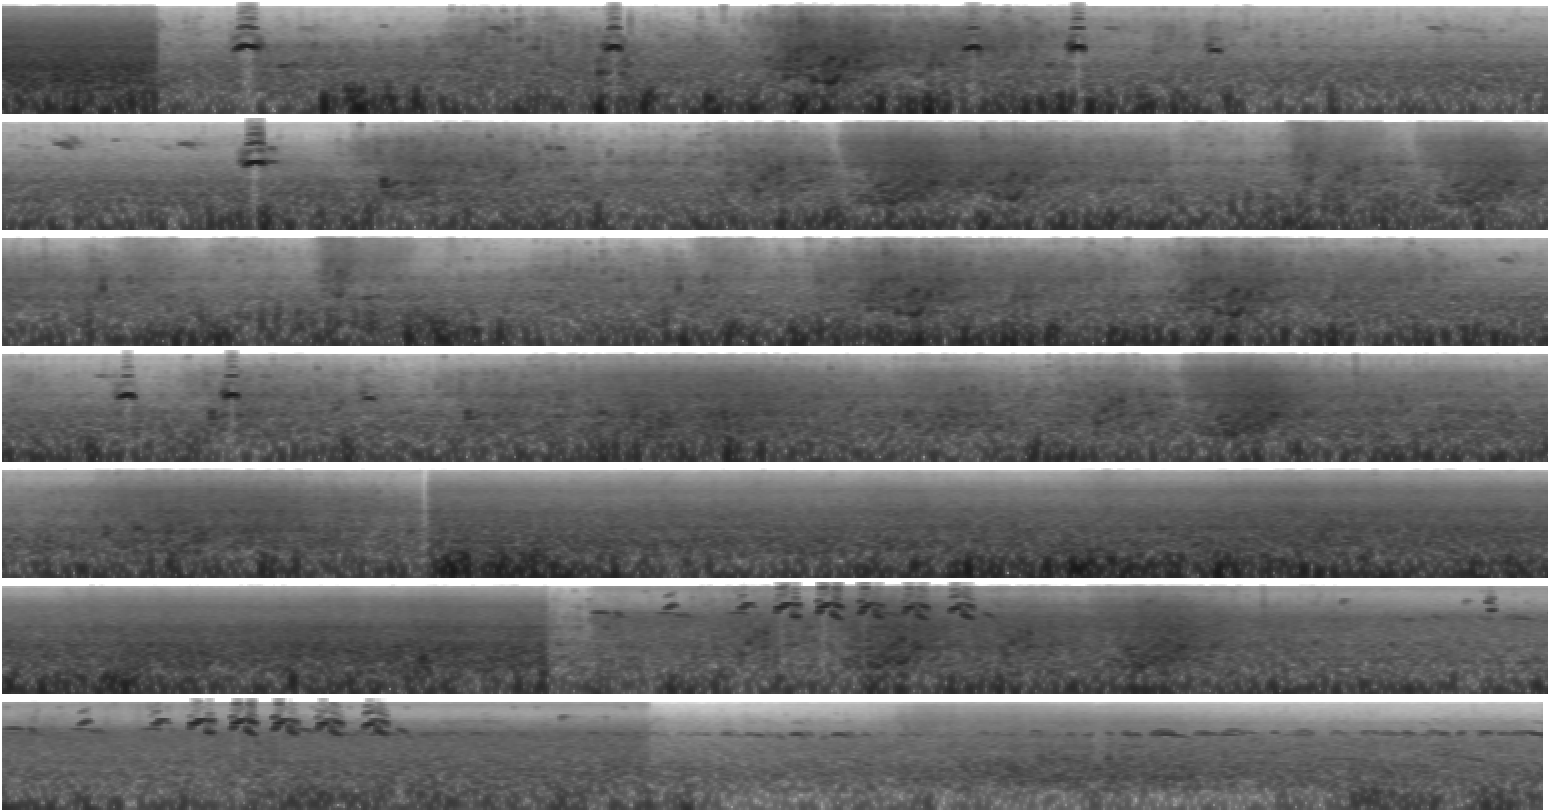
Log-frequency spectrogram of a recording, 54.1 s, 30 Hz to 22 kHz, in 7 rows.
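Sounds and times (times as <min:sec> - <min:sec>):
waves washing onto a beach: 0:00.0 - 0:07.8, 0:08.4 - 0:49.8
wind: 0:00.0 - 0:54.0
rapid high bird calls: 0:41.6 - 0:43.7, 0:45.2 - 0:54.0.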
